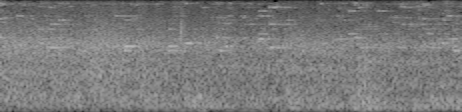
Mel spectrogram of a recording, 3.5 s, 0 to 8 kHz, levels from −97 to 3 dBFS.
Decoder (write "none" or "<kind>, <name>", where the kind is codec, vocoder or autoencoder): none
